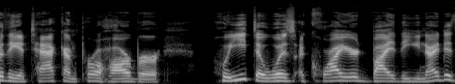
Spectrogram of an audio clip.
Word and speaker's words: Joyita: That's why the J is silent, apparently. It looks like Joyita, Joyita.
